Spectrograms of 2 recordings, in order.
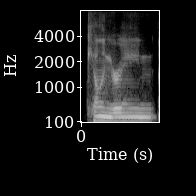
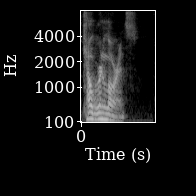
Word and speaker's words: Kellgren-Lawrence: So I'll tell you that, Kellengrain, so grade one arthritis, how do you say that? How do you say that? I forget that. – Kellgren-Lawrence.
